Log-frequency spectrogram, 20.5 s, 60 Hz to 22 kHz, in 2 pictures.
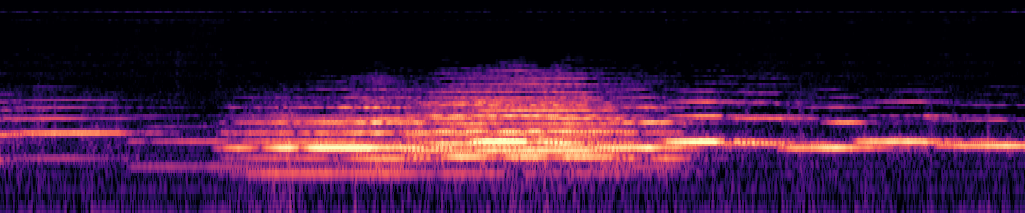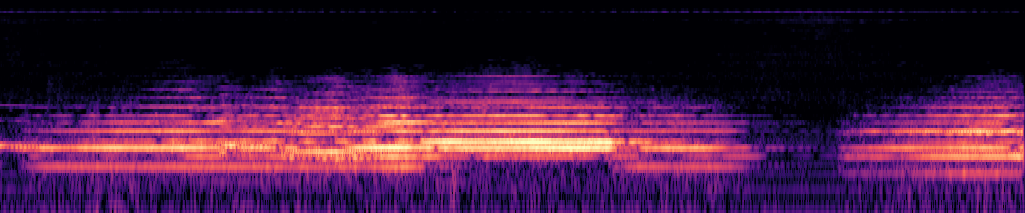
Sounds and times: French horn: 0:00.0 - 0:20.5.

